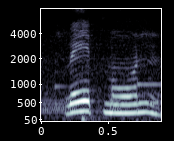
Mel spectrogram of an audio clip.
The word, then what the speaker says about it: เวทมนตร์: และ รอ เรือ ค่ะ เวทมนตร์ ก็ ไม่ ออก เสียง ทั้ง ต่อ เต่า และ รอ เรือ เช่น กัน ค่ะ เรา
